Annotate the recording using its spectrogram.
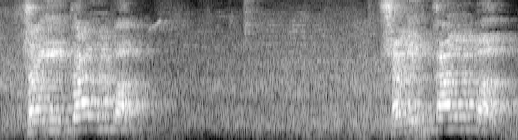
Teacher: तो अनुस्वार के आगे वर्ण है क तो ये है क वर्ण का और क वर्ण का पांचवा वर्ण कौन सा है तो वह है अंग ये पांचवा वर्ण तो यहां न उच्चारण नहीं होगा म भी उच्चारण नहीं होगा अंगा की ध्वनि आएगी। अंग भी पूरा नहीं है।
